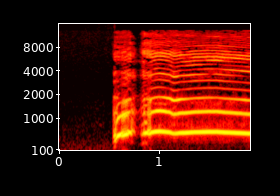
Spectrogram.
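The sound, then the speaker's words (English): A rooster crows once, a loud, strongly harmonic call that breaks briefly after its opening and then holds a long, steady note to the end. “before a rooster crows three times, you're going to deny that you know me”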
